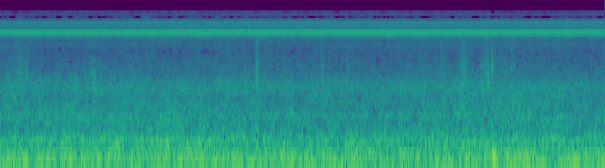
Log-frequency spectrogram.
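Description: Honey bees drone in a continuous, even buzz during a bee removal, a dense steady hum that holds at an unchanging level throughout with no voices.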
